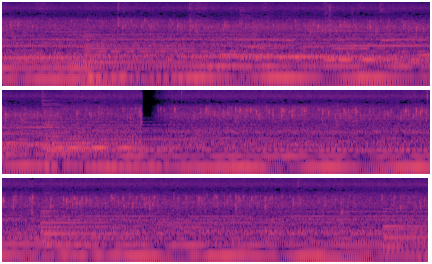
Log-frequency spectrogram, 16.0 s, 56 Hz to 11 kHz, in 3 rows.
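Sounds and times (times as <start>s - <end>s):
background music sustained notes: 0.0s - 16.0s
oil sizzling and crackling: 0.0s - 16.0s.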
